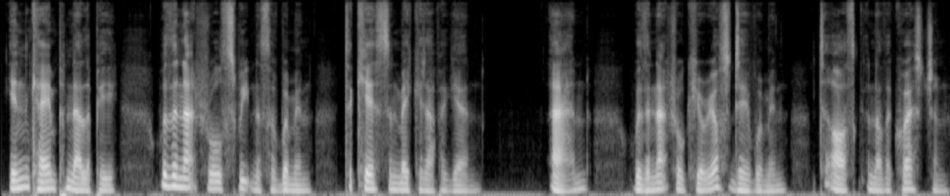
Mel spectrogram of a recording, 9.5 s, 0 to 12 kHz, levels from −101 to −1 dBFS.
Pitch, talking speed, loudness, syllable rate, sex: 115 Hz, 145 wpm, -23 LUFS, 6.1 syllables/s, male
